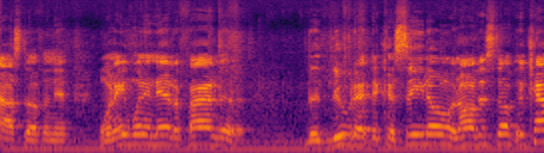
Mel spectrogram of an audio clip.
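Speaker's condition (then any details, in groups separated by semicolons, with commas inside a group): No condition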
